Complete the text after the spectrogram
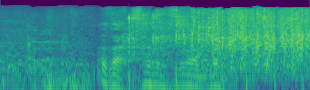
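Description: An audience laughs and applauds.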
